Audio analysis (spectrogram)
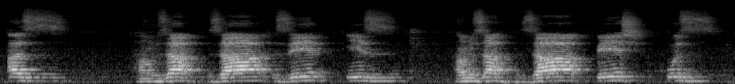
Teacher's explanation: اب یہ زا ہے، اس کے اندر آواز جاری رہے گی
